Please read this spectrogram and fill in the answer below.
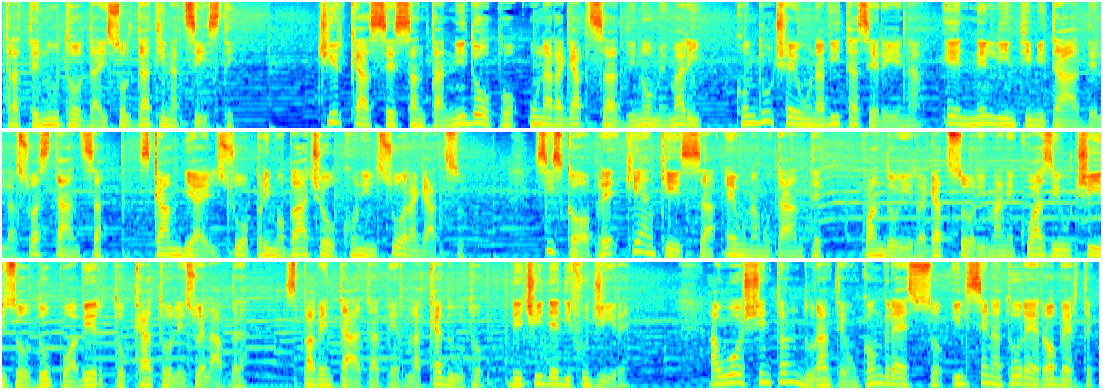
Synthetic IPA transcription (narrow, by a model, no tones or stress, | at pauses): t̪ɾat̪ːenuːt̪od̪ajsold̪aːt̪inat̪sːist̪i | t͡ʃirkasesːant̪anːid̪oːpounaɾaɡat̪sːad̪inoːmemaɾikːond̪uːt͡ʃeunaviːt̪aseɾɛːna | enːelːint̪imit̪ad̪elːasuːast̪ant̪saskambjailsuːopɾiːmobaːt͡ʃokonilsuːoɾaɡat̪sːo | siskɔːpɾek̟eaŋk̟esːaɛunamut̪ant̪e | kwand̪oilraɡat̪sːoɾimaːnekwaːziut͡ʃːiːzod̪oːpoavert̪okːaːt̪olesuːela̰bɾa | spavent̪aːt̪aperlakːad̪uːt̪od̪et͡ʃiːd̪ed̪ifud͡ʒːiːɾe | awɔʃːint̪ond̪uɾant̪euŋkoŋɡɾɛsːoilsenat̪oːɾeɾɔbert̪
